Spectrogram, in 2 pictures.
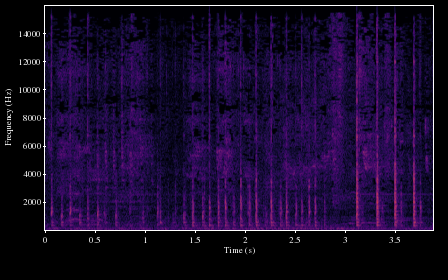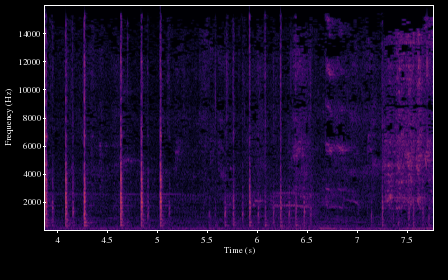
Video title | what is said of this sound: hondac click isue | So yan ang tunog nya, guys, pag may issue yung inyong gearings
